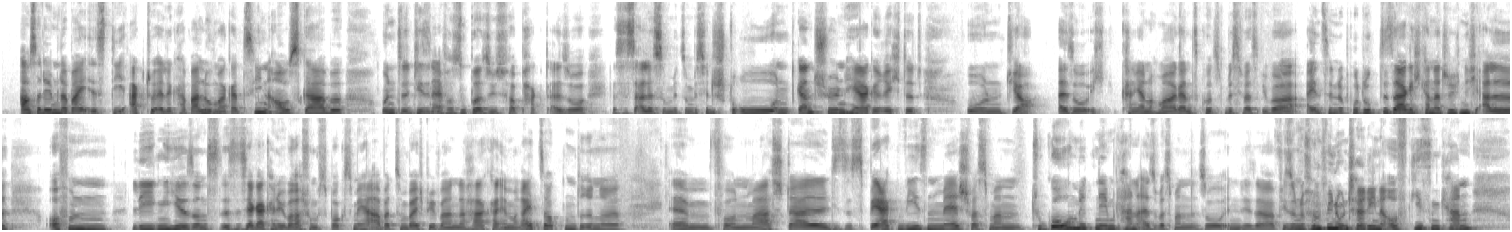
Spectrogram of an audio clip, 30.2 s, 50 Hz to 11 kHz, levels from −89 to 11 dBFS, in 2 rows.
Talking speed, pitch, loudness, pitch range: 180 wpm, 215 Hz, -22 LUFS, 195-245 Hz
